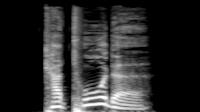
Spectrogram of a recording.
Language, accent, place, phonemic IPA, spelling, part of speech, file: German, Germany, Berlin, /kaˈtoːdə/, Kathode, noun, De-Kathode.ogg
- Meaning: cathode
